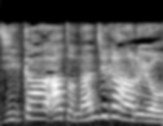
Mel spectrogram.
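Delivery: plain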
